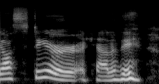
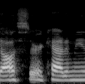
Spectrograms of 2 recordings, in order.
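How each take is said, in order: First: The first word ends with a long 'steer' sound. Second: The first word ends with a short 'ster' sound. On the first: The speaker calls it right. "it's the Austere Academy" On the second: The speaker calls it wrong. "it's not the Auster Academy"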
